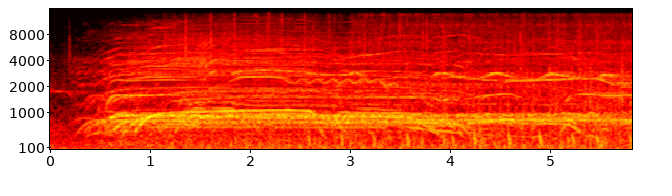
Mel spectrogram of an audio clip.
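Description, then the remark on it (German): A large crowd at a street demonstration against feminicides screams and cheers together for 18 seconds, one second for each murdered woman, in a sustained, high-pitched roar that rises suddenly and holds loud, many voices blending into one wall of shouting. “Und heute schreien wir für eine Zukunft ohne Feminizide.”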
